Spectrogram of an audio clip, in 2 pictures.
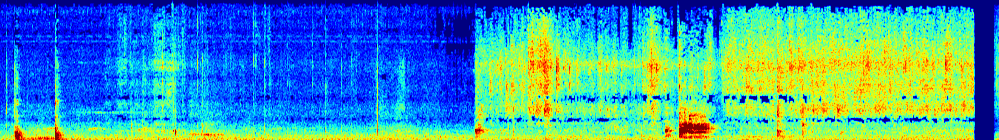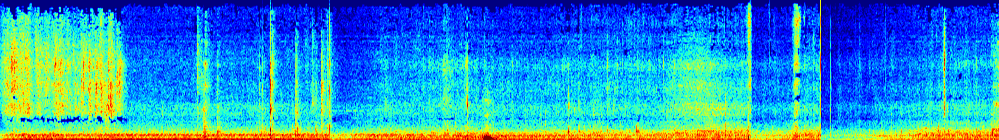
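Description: Tomato puree sizzling in hot oil in an aluminium kadai for about seven seconds, with a sharp knock in the middle. After a break the sizzle is gone, leaving a steady low hum with a few faint clinks.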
